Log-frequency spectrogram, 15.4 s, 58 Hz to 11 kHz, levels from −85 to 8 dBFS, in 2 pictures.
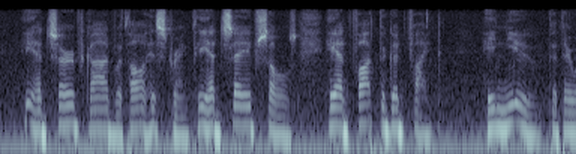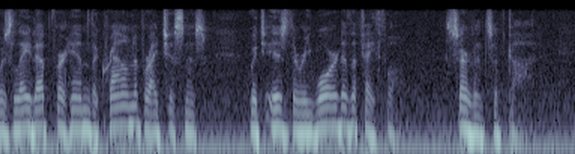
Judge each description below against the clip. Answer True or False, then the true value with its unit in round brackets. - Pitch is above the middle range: False (125 Hz)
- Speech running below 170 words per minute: True (160 wpm)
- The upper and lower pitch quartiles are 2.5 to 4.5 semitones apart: True (3.8 semitones)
